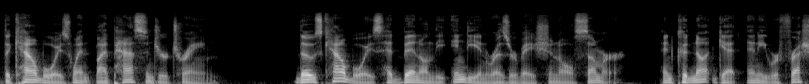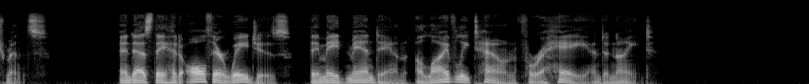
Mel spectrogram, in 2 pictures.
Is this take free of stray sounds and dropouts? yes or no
yes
